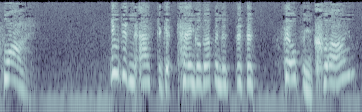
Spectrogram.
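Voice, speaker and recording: A woman's voice: high voice, animated, measured pace, slightly rough, full character voice. An actress playing a frightened wife who pleads with her wounded husband, in an old radio drama. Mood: pleading. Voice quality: pleading and emotional. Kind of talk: vintage radio drama acting. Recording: dull lo-fi old radio recording with faint hiss.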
